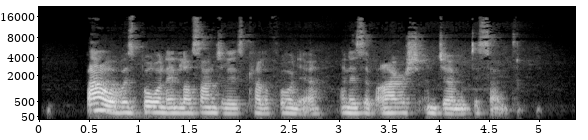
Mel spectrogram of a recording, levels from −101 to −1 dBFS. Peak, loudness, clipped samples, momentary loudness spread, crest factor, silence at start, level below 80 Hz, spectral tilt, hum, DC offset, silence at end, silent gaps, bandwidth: -2 dBFS; -20 LUFS; under 0.1%; 14 LU; 20 dB; 0.5 s; -66 dBFS; -5 dB/octave; none; under 0.1%; 0.55 s; none; 16 kHz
